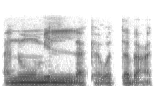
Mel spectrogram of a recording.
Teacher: ada hamzah mufrad serta idgham kabir. Nun bertemu dengan lam.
